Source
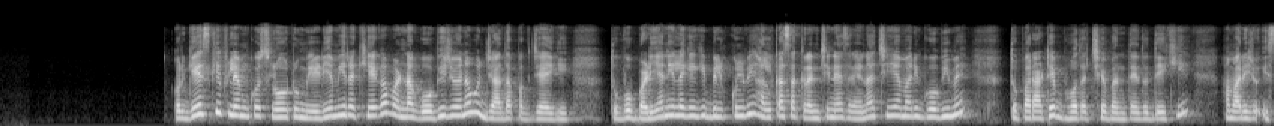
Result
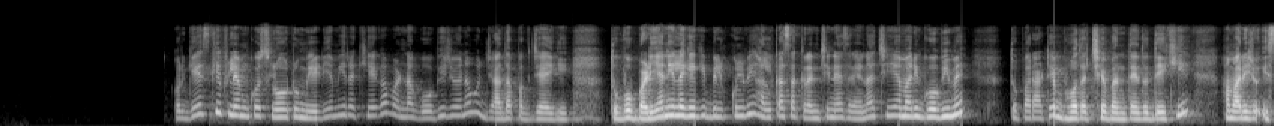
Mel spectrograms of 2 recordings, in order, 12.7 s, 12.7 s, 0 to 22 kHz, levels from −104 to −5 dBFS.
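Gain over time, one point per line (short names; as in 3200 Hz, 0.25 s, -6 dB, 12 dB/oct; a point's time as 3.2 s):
-16.5 dB
from 2.1 s -9 dB
from 3.17 s -19 dB
from 4.96 s -8.5 dB
from 5.73 s -1 dB
from 6.95 s -9.5 dB
from 8.99 s -2 dB
from 9.62 s -12 dB
from 10.54 s -0.5 dB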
